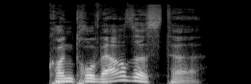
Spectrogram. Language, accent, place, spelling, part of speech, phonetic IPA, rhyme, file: German, Germany, Berlin, kontroverseste, adjective, [kɔntʁoˈvɛʁzəstə], -ɛʁzəstə, De-kontroverseste.ogg
- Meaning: inflection of kontrovers: 1. strong/mixed nominative/accusative feminine singular superlative degree 2. strong nominative/accusative plural superlative degree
